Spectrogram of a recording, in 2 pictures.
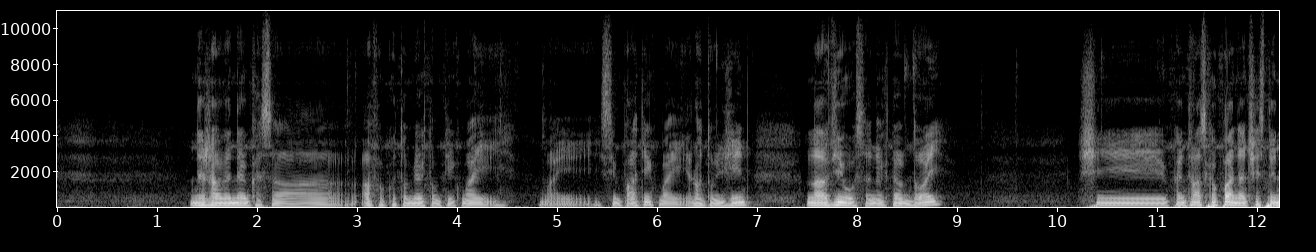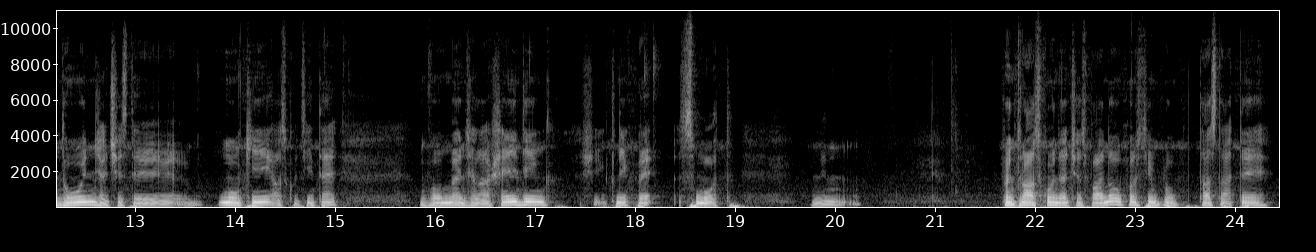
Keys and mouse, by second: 3.6-4.8 middle drag, 4.9 KP_7, 22.9 t, 23.6 t.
